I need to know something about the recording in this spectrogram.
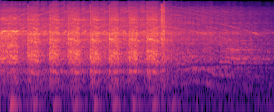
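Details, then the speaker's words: Mitsubishi Evo X, first start after build, serpentine belt off, crank sensor unplugged so it cranks without firing; even starter-driven cranking, about two and a half compression pulses a second, steady and balanced: compression sounds healthy. "now we're going to crank it again I just want to listen to it make sure everything sounds healthy then I'll plug in the crank sensor and fire"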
